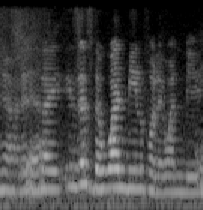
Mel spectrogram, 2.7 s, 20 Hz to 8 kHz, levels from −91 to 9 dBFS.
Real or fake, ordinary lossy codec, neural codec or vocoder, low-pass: real; none; none; 7.2 kHz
